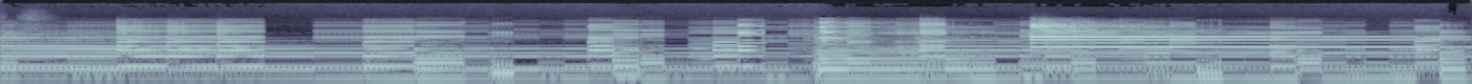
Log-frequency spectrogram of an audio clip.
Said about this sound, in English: Arpeggiator. Oops, here we go. All right.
